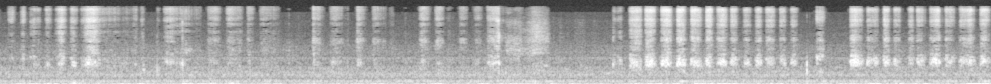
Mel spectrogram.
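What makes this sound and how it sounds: A wooden coloured pencil makes scratchy colouring strokes across a paper colouring book page lying flat, while the other hand holds the page down. Rapid bright, rasping strokes come in bursts over a low steady hum, quieter in the middle and growing louder and denser toward the end.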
